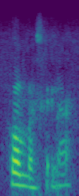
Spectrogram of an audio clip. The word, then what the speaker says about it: cómasela: fourth rule of stress, that if the stress is in the third or the fourth syllable, counting backwards, we must put the tilde. So the tilde goes on there, cómasela. And of course, if it's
